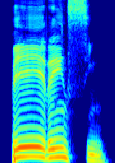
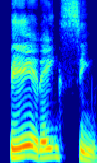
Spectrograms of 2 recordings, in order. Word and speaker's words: Perensin: Como que se pronuncia esse nome? Perrencin. Perrencin.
